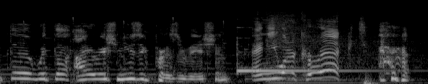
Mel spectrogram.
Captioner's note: bell chimes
